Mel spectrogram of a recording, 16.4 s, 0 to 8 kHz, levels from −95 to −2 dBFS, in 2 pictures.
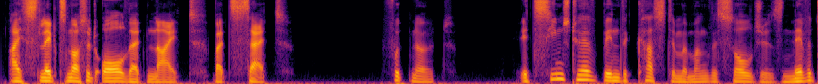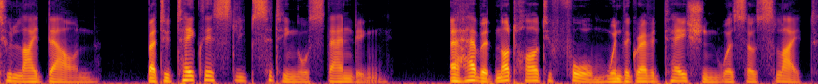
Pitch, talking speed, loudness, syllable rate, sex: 105 Hz, 160 wpm, -22 LUFS, 4.3 syllables/s, male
